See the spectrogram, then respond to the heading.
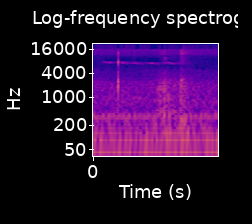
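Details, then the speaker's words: Land Rover Discovery 3 TDV6, bought used in 2006: key fob lock/deadlock then unlock pressed once and twice to open the whole car; three short crisp clicks over a quiet background, door lock actuators operating normally. "Deadlock it. Indicators are flashing. And then we have the unlock button. Press once, press twice, opens the whole car."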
